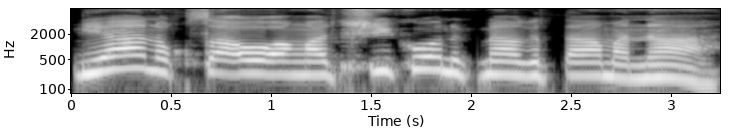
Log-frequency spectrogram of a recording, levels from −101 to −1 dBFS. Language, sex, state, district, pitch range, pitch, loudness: Garo, female, Meghalaya, South Garo Hills, 215-270 Hz, 230 Hz, -14 LUFS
